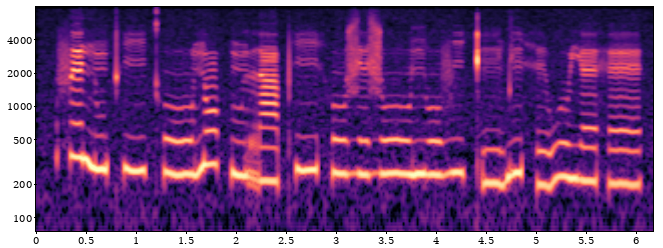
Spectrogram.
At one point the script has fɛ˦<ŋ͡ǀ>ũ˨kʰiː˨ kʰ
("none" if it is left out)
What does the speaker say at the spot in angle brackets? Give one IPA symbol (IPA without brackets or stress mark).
n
